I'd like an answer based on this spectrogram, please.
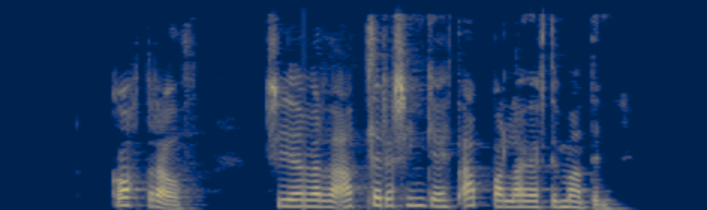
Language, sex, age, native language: Icelandic, female, 30-39, Icelandic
